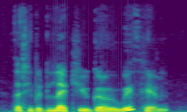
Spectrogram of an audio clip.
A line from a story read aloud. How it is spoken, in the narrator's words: in a very low voice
